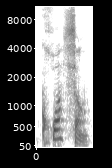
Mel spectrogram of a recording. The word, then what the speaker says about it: croissant: french do just say croissant croissant the t at the end of croissant is definitely silent so do not say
